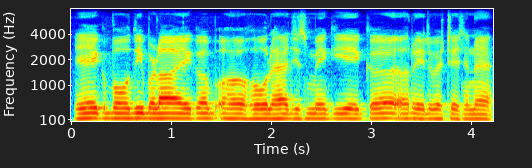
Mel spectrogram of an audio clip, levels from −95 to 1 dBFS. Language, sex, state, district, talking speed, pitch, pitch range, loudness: Hindi, male, Chandigarh, Chandigarh, 200 wpm, 130 Hz, 125-130 Hz, -14 LUFS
